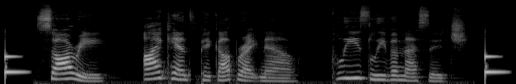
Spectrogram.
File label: recorder prompt en; China Telecom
